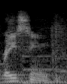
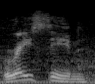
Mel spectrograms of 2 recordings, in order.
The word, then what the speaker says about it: Racine: What do you say to people who call it Racine? They must be driving fast down Racine on Main Street where we're located. Racine. Like you're racing a car, racing along a track?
